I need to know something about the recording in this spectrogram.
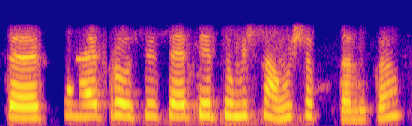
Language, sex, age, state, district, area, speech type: Marathi, female, 18-30, Maharashtra, Wardha, rural, conversation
